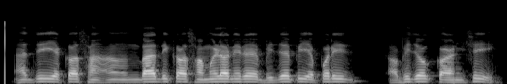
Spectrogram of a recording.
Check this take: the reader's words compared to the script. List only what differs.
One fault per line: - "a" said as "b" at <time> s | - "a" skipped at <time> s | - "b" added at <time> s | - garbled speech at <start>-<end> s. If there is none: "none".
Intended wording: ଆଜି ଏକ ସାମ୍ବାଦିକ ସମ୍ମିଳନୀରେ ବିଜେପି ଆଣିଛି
- "ଏପରି ଅଭିଯୋଗ" added at 3.2 s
